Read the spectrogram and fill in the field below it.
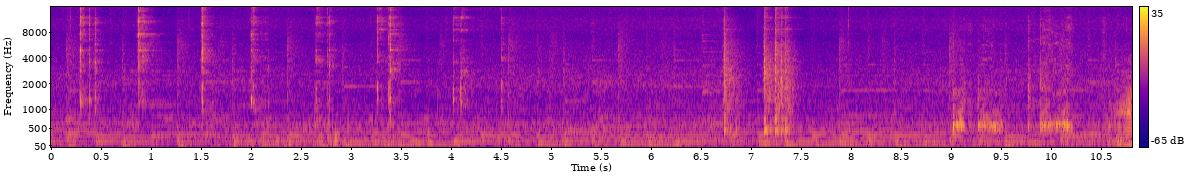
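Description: A utensil stirs salted egg sauce with milk in a pan, scraping and clinking against the metal in an irregular rhythm at close range, with faint simmering underneath.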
